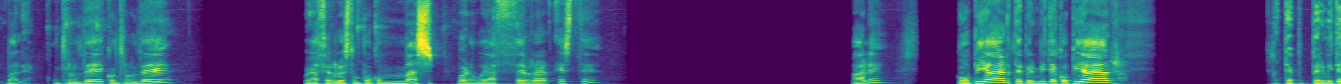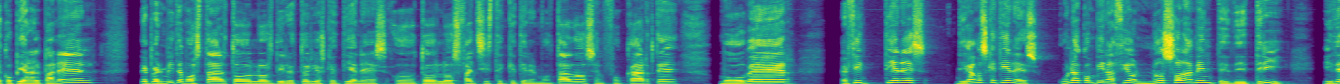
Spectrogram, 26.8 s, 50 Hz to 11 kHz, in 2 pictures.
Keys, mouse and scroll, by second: 0.6 ctrl+d, 0.9 ctrl+d, 5.1 super+l, 6.8 super+q, 7.6 y, 11.7-16.0 scroll up 1, 18.8-19.4 scroll down 2, 19.4-19.8 scroll down 1.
